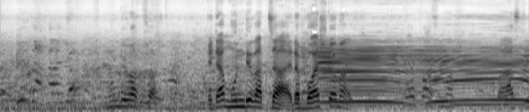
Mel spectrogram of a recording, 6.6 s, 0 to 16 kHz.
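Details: Friesian and cross-breed bull calves at Aftabganj cattle market, Dinajpur, on Saturday 18 March, lowing with several short, overlapping moos, then two long, steady, harmonic-rich moos from the midpoint onward, amid faint market background.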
